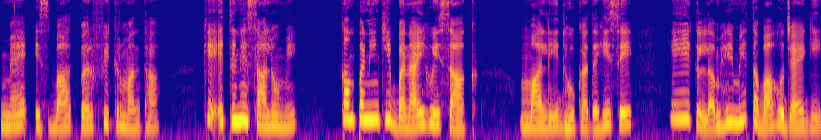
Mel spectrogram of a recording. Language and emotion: Urdu, fearful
